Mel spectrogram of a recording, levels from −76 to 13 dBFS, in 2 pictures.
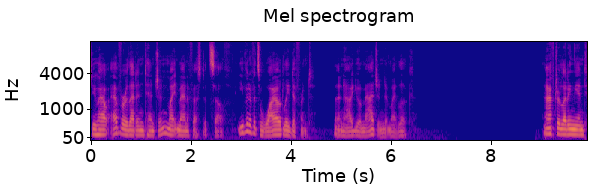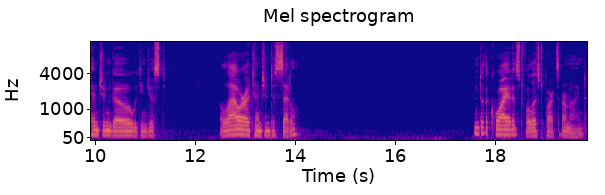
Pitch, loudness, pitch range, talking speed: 115 Hz, -25 LUFS, 105-130 Hz, 120 wpm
